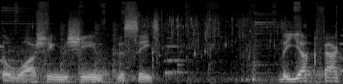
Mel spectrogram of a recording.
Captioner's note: faucet running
